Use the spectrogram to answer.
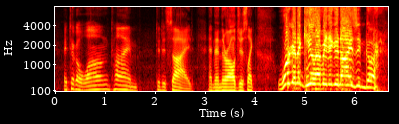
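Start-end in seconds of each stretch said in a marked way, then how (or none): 4.4-6.4 very loud, high, rasping war cry. Summing up the creatures' plan to attack Isengard: imitating them yelling. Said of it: "I shouldn't have yelled into the mic".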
